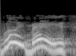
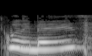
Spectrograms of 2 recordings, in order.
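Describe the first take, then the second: First: High, loud incredulous echo; coach. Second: Put-on high, timid kid's answer; small hopeful question. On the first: Retold or imitated. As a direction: throw the name back in disbelief. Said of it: "And he said".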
